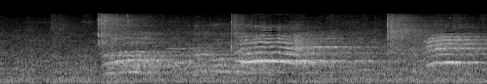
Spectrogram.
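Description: Young people shout sharp calls in a large echoing hall.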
